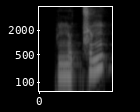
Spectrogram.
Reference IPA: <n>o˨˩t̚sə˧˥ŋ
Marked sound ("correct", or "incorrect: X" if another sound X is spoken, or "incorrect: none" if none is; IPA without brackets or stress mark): correct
